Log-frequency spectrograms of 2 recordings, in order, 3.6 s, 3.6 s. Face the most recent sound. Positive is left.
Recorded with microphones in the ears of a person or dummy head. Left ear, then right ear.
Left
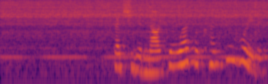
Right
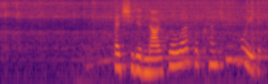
turn(degrees=-85)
